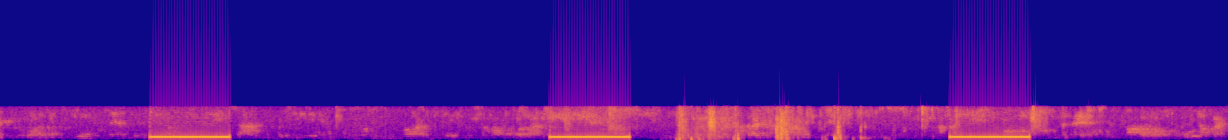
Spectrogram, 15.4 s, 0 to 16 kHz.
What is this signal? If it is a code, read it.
Ringback tone (Europe, 425 Hz), with speech.
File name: out- -2032- - - .17092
